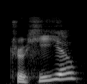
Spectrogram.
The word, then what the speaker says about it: Trujillo: please no last names Trujillo Trujillo Trujillo Maybe is that better Trujillo there you don't pronounce the L right the Double L Trujillo I think that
